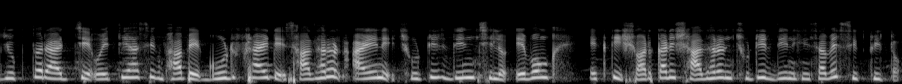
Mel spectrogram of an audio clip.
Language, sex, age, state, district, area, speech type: Bengali, female, 18-30, West Bengal, Purba Medinipur, rural, read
